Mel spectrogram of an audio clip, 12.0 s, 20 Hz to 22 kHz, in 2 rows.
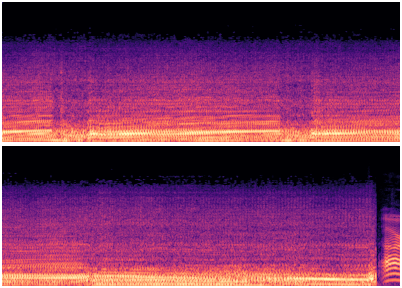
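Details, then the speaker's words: V8 Miata right after a TKO600 dogbox swap in which the header was removed and refitted. Very loud, raspy V8 drone. Massive exhaust leak suspected near the header, possibly a damaged gasket. "There's a really loud noise. I think that it sounds like there's an exhaust leak going on over here, like a massive exhaust leak."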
